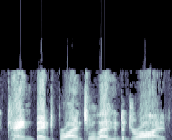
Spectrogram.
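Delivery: normal talking voice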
